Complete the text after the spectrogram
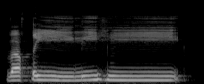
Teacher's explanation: قاف کو پر پڑھیں گے کیونکہ یہ حروف مستعلیہ میں سے ہے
